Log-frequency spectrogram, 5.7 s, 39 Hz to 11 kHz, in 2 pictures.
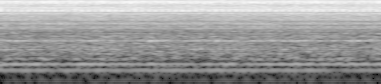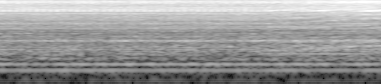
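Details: Electra ELEC1647A3 washing machine motor dying, ~10 wash cycles after new carbon brushes: steady hum with thin high whine climbing near end; damaged worn commutator failing, needs new motor.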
